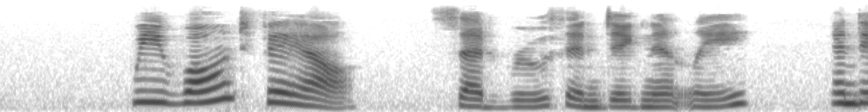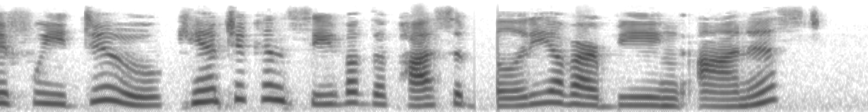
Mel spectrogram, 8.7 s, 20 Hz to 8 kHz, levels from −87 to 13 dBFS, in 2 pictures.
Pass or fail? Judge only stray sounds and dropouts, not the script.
fail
